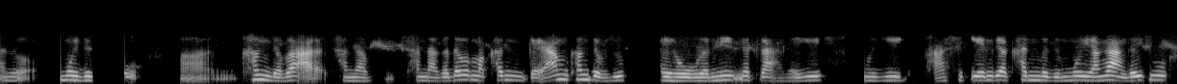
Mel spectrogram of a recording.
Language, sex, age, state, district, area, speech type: Manipuri, female, 45-60, Manipur, Kangpokpi, urban, conversation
